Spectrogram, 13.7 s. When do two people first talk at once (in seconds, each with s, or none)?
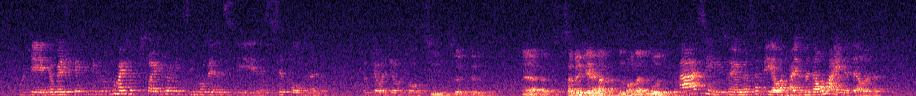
none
